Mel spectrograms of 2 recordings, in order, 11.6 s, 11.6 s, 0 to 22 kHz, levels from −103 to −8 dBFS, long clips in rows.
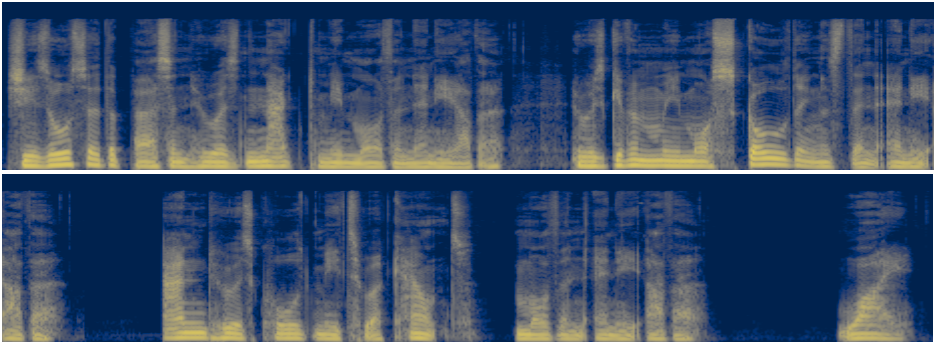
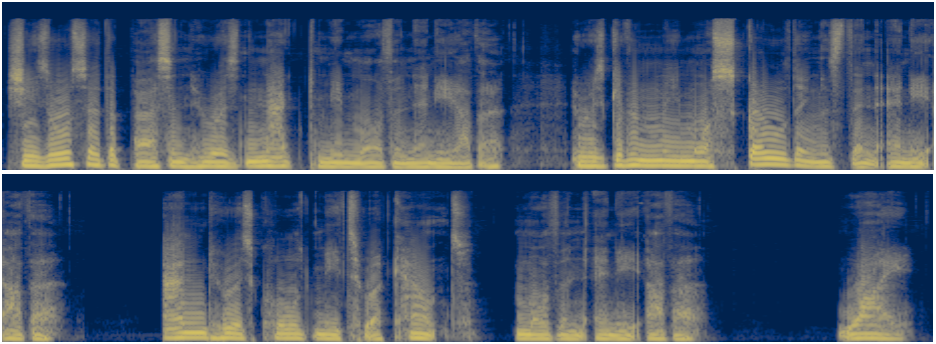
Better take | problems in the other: first | distortion; slight; 10 dB below the speech

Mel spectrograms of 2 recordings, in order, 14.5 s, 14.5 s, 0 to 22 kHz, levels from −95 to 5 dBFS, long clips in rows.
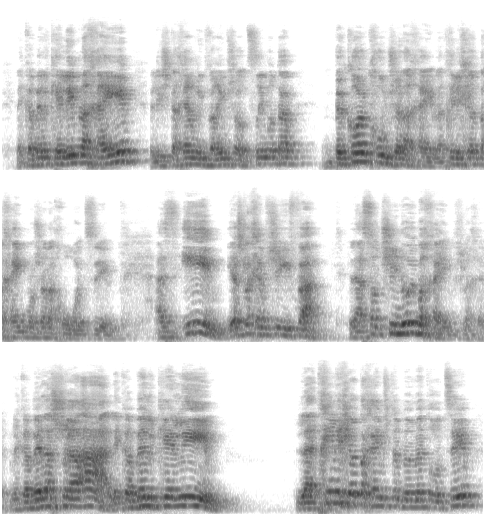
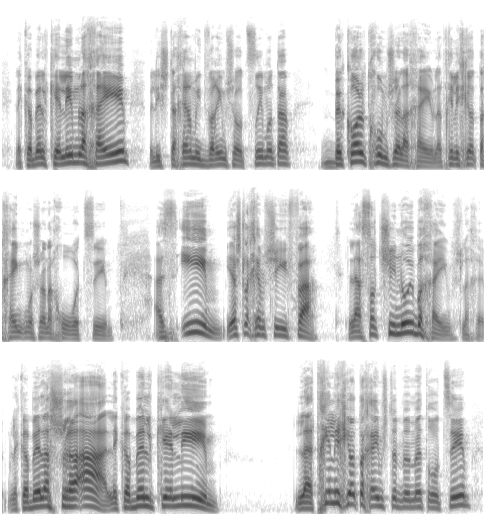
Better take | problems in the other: second | off-mic speech; far // room echo; very slight; dies away in 0.3 s

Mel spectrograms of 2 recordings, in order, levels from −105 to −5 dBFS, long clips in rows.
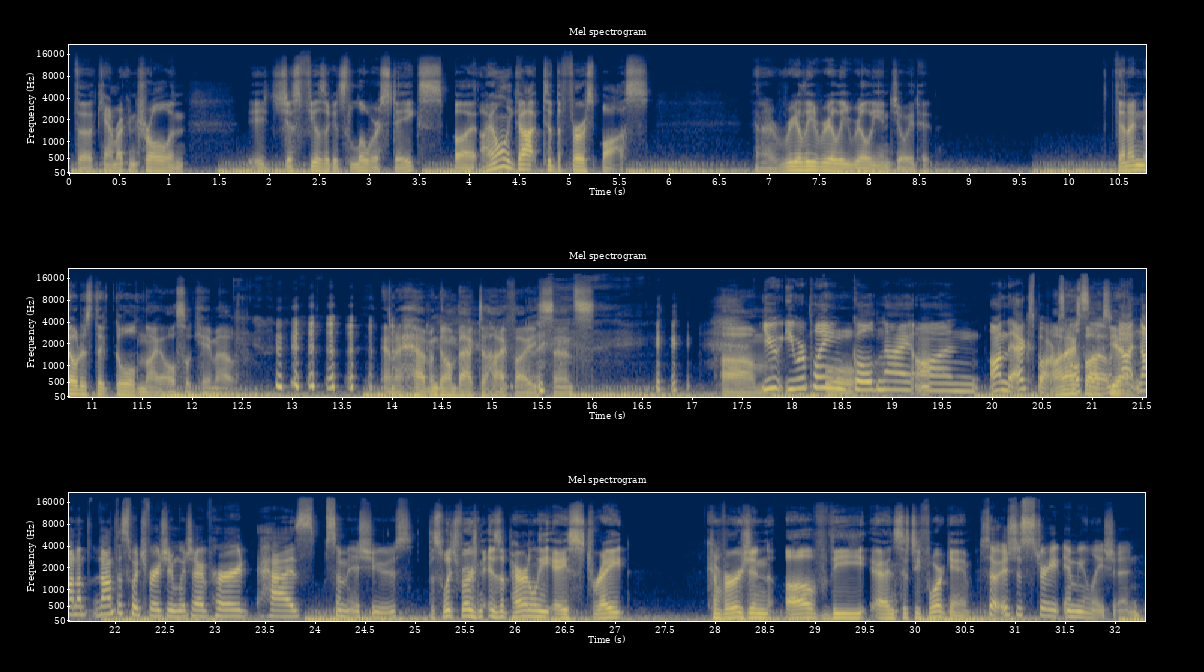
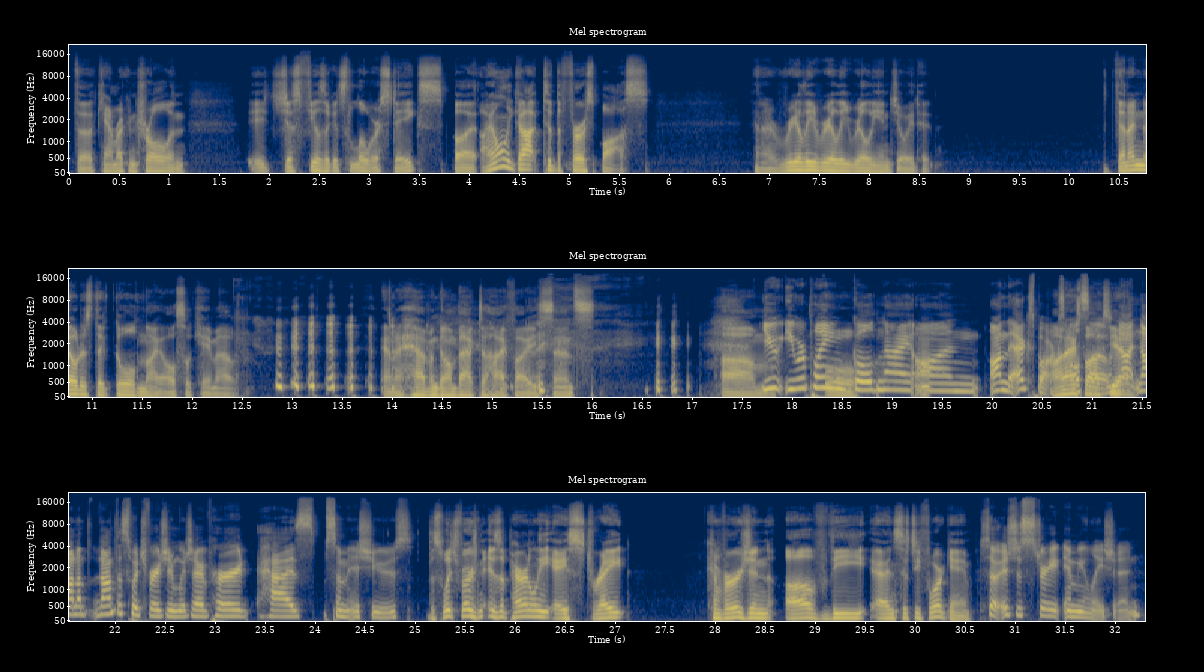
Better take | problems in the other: second | low rumble; faint; throughout; 25 dB below the speech

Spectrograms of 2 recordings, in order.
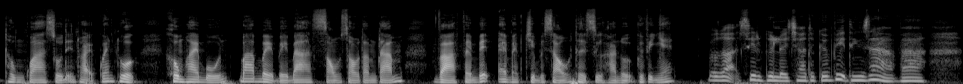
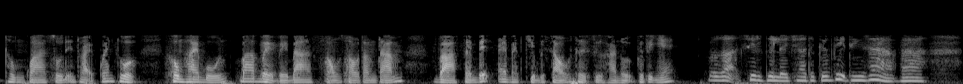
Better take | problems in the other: first | garbled, watery; badly; nothing above 4 kHz

